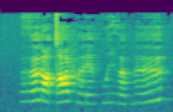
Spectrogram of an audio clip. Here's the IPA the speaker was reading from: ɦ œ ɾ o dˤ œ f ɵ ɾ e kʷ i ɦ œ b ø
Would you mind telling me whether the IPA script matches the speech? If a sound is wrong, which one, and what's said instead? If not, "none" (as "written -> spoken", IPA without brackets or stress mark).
ɵ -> ø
